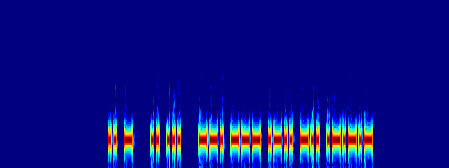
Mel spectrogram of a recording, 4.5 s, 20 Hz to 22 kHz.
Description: Morse code, heard as a keyed tone, about 43 wpm, 700 Hz. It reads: IT IS GOLD.
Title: Sentences from Top 1000 Words - Review Part 3 - 45wpm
